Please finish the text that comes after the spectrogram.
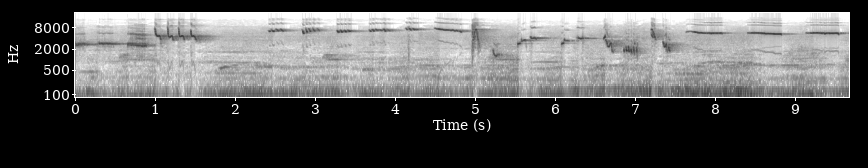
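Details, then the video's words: Lively singing from a sikatan londo flycatcher: sweet thin whistles held level, interspersed with sharp downward-sweeping notes and quick chips, phrases repeating irregularly over faint low noise. "sikatan Londo gacor"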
